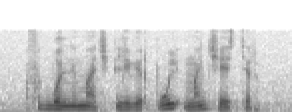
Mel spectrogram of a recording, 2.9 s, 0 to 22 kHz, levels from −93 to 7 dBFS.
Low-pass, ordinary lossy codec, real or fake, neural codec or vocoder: 7.2 kHz; Opus, 64 kbps; real; none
